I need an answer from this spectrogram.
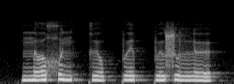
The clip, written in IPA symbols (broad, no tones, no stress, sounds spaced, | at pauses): n ɤ χʷ ɪ n kː ʏ o̯ pː ʏ e̯ pː ʏ sʷ ɪ lː ø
